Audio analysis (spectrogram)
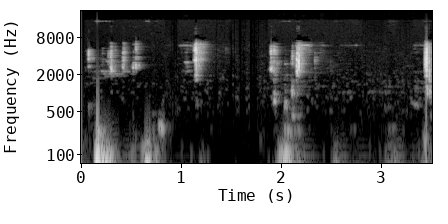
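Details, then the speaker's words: Chi You clone mod with an 18650 battery, top cap and locking ring screwed on: a few sharp, uneven clicks and rattles as it is shaken, because the battery is loose in the tube. Fixed by extending the telescoping brass piece. "then you're going to screw on your top cap and then locking ring down you guys hear that that's battery"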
